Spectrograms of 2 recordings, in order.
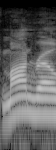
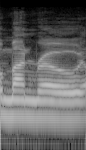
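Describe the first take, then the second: First: "Monroe" with an open "ah", MAHN-roe. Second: "Monroe" with an "uh", MUN-roe. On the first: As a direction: say "Monroe," with first syllable like "mon". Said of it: "I've heard it said". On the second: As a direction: say "Monroe," with first syllable like "mun". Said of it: "like, five different ways". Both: Shown as a demonstration.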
